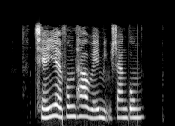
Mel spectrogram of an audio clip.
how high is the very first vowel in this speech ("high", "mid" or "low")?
mid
